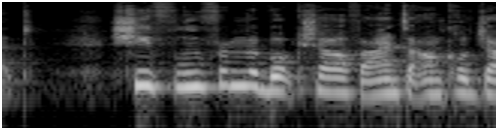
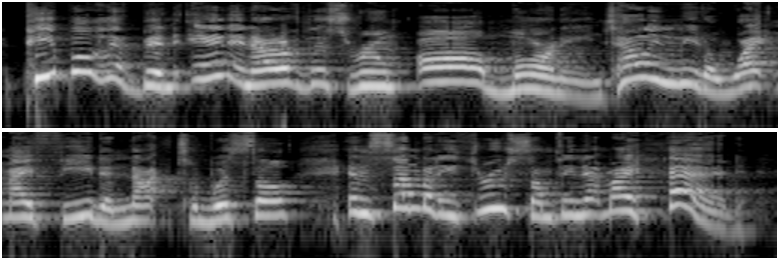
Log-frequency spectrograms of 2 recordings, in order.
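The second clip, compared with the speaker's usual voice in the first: loud, high-pitched outraged rant; fuming; 7 semitones higher, 7 dB louder than usual. A narrator's reading. Uncle Jocelyn raging to his wife about interruptions, fuming. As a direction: pour out the complaint in a rage. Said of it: "he fumed".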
